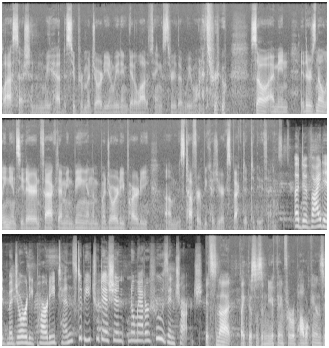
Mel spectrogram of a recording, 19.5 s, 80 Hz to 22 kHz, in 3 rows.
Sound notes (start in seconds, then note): 3.9 chuckles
